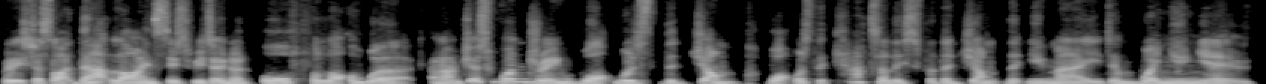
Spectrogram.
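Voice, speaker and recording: A man's voice: on the high side, sing-song, a little fast, few pauses, a little mellow, no room sound, clean studio sound. A man hosting a podcast interview, eager and given to stammering restarts as he asks questions. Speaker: podcast host. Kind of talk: casual interview chat.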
